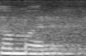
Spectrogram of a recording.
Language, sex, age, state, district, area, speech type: Bodo, female, 18-30, Assam, Chirang, rural, read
